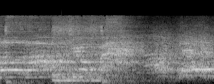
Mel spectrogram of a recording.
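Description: Metal band playing live at high volume, heard from inside the crowd, with the audience shouting along. The deep bass and drums drop out a little past the middle, leaving the shouting and the higher parts of the music.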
